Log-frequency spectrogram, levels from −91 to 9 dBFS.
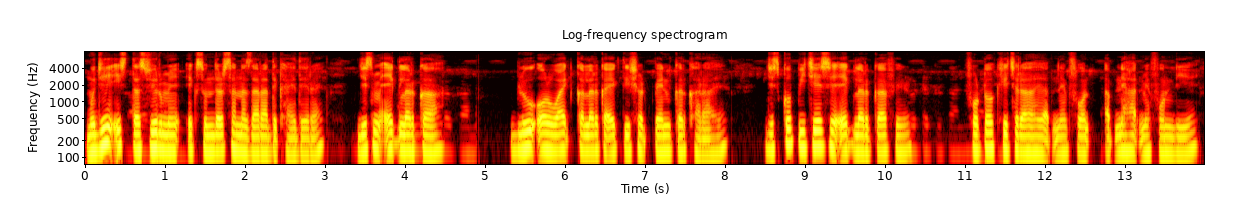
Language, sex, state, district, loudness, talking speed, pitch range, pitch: Hindi, male, Arunachal Pradesh, Lower Dibang Valley, -16 LUFS, 185 wpm, 120-135 Hz, 125 Hz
